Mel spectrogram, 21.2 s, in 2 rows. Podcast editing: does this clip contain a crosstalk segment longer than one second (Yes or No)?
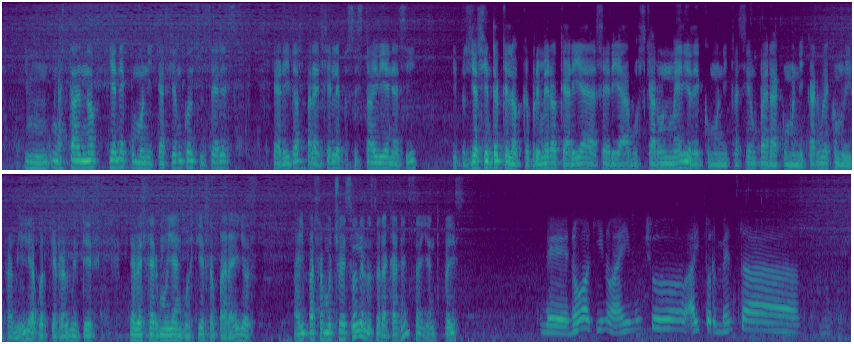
No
